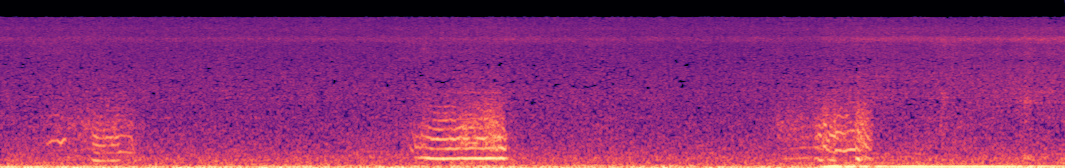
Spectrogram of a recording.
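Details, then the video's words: Aya the pug asleep, snoring in slow breaths: three whistling, harmonic snorts about every three and a half seconds, each a short nasal rasp, over a steady low indoor hum. "Храпят ли мопсы?!"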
